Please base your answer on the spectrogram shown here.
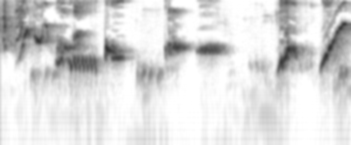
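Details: White-rumped shama song used to provoke singing and fighting: varied loud phrases of whistles, buzzy notes and rising sweeps, separated by brief pauses.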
